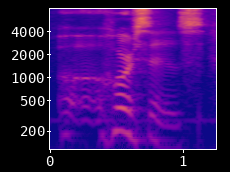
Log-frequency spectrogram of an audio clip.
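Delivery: ordinary talk, nothing marked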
